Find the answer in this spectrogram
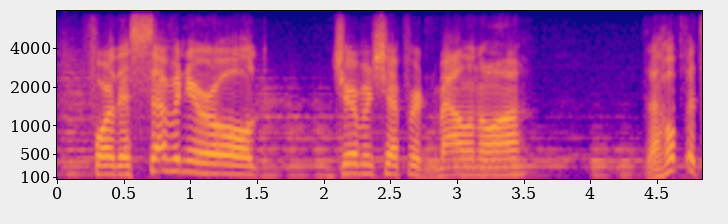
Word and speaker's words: Malinois: For the 7-year-old German Shepherd Malinois. I hope that's how you pronounce it. I think so. I've been corrected by Ali a few times when I say that. Malinois.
